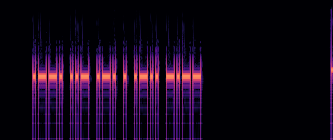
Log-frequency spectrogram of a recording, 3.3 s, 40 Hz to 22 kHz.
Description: Morse code, heard as a keyed tone, about 44 wpm, 700 Hz. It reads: PURELY
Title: LY Suffix - Top 100 Words with Base Words 45wpm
